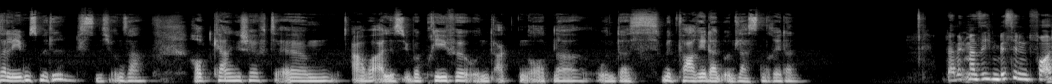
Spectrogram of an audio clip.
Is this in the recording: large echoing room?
no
